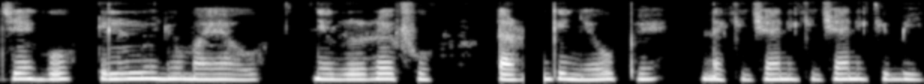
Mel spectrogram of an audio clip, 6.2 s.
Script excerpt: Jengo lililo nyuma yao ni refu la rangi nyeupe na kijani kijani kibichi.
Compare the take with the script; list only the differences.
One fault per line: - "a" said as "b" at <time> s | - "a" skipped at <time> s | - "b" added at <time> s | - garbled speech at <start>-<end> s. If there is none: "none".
none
